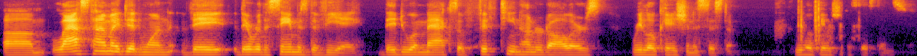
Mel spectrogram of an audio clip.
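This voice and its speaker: A man's voice: mid-range voice, steady tone, normal speed. A man giving a casual, conversational seminar talk to an audience of investors, often repeating words. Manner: conversational, repeats words, fillers like "you know". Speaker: guest speaker at investor meeting.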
